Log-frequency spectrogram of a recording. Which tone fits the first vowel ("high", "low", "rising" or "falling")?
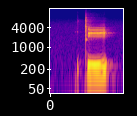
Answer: rising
